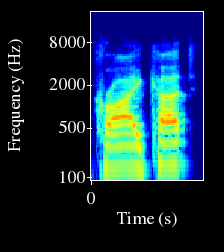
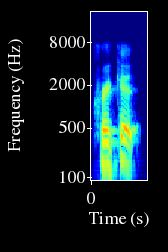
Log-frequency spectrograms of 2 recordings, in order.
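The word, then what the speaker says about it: Cricut: it's i think it's spelled c-r-i-c-u-t like cry-cut but they pronounce it cricket and i i don't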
